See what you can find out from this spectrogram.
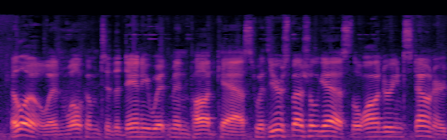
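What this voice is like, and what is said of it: Announcer-style introduction voice. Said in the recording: “In your best introduction voice”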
